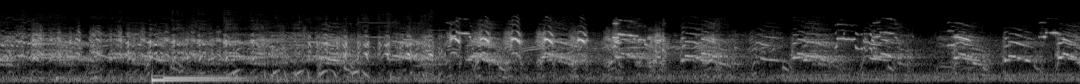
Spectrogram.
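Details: Seagulls heard first as a murmuring chorus with a brief low steady tone, then one gull gives a series of quick, harsh, repeated yelping notes among other callers.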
